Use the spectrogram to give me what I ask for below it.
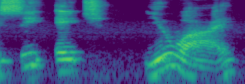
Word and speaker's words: Chuy: to one candidate this week I believe we pronounce his name Chuy Chuy Garcia he's running for Congress we want him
